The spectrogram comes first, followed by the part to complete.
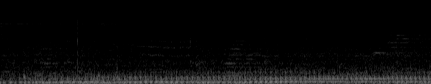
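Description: Motorcycle engine running steadily, a low even hum.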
